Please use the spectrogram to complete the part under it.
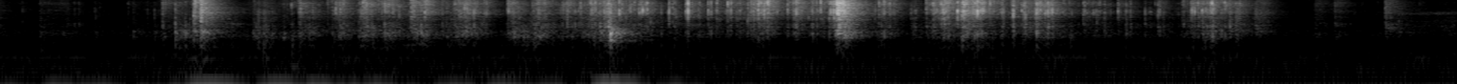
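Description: A foil card pack crinkles and tears as hands open it.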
